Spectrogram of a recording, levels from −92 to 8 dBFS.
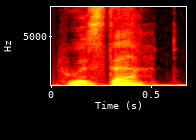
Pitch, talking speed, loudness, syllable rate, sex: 175 Hz, 265 wpm, -15 LUFS, 5.6 syllables/s, male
